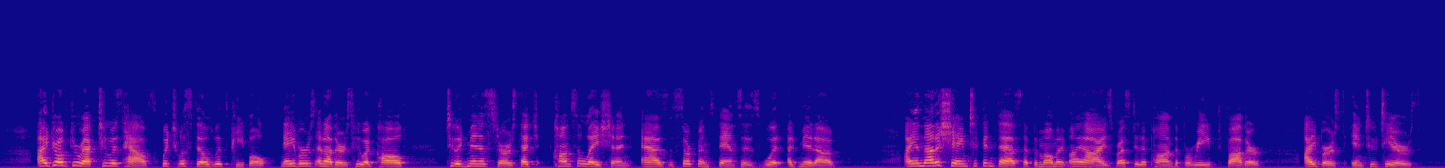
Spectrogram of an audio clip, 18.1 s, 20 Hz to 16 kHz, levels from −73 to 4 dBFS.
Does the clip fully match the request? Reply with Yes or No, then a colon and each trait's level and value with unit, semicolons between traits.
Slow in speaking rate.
No: average, 155 wpm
